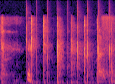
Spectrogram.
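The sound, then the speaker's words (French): A lone person applauds themselves, clapping their hands about ten times at an uneven, slightly quickening pace, crisp, with a brief vocal sound near the start. “je m'applaudis moi-même, j'en ai rien à foutre.”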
